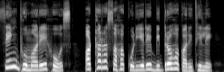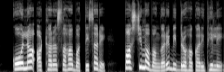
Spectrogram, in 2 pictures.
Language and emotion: Odia, neutral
